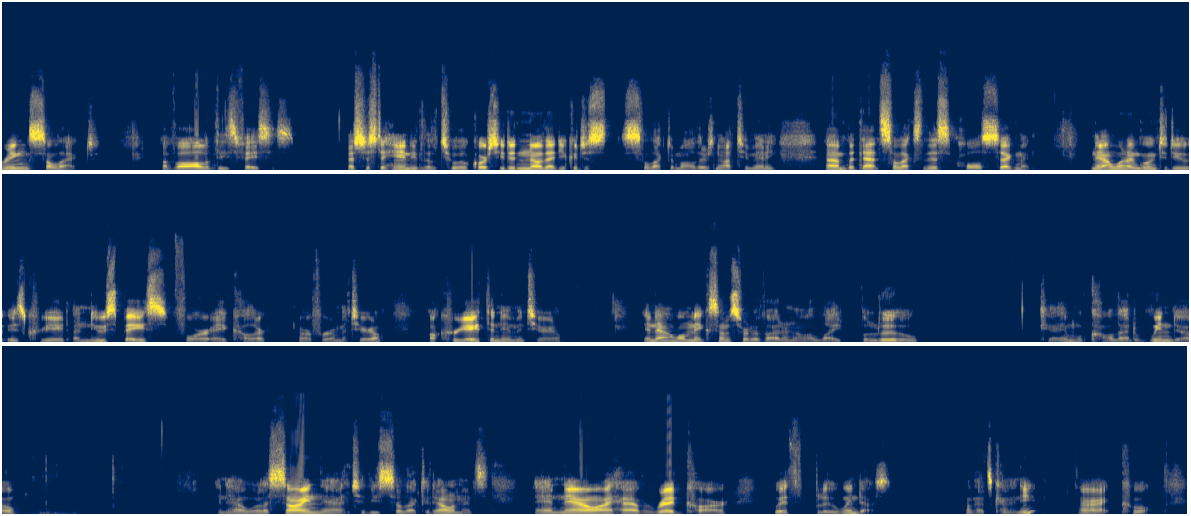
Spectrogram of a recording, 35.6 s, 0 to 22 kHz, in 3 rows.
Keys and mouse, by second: 2.4-4.5 middle drag, 12.2-14.0 drag, 16.0-19.6 drag, 22.7-24.6 drag, 26.4-28.1 drag, 28.1 KP_3, 30.6 Tab, 31.1 click, 31.2 middle click.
